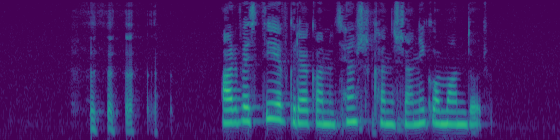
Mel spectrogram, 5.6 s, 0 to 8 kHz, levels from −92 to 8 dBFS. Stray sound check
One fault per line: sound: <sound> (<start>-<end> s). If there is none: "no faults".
sound: laugh (0.7-1.7 s)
